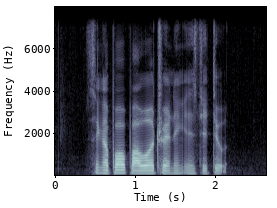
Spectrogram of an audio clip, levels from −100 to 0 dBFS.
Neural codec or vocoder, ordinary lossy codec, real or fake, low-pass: none; none; real; 7.2 kHz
